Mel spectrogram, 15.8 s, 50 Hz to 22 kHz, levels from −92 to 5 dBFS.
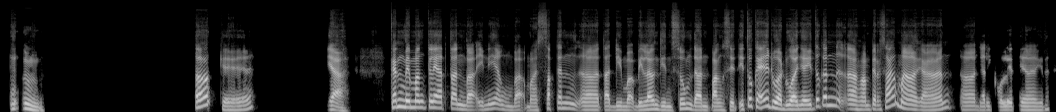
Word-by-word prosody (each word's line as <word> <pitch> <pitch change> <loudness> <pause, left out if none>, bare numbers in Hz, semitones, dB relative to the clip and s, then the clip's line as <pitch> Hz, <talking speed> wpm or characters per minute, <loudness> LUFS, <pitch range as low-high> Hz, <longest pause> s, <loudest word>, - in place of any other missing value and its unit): Mhm. 145 - 0 2.3
Oke. 150 - +1 1.1
Ya, - - +2 0.6
kan 225 +1 +4
memang 220 -1 +3
kelihatan, 190 -7 +2
Mbak, 135 -1 +1
ini 160 +6 -3
yang 145 -6 -6
Mbak - - -2
masak 125 +7 -5
kan, 190 0 -1 0.2
eee, 135 0 0
tadi 130 0 -1
Mbak 125 0 -1
bilang 145 +5 +2
dimsum 150 +6 -3
dan 125 -1 +2
pangsit, 125 0 -1
itu 155 - -2
kayaknya 265 - +4
dua-duanya 155 -4 +5
itu 160 +10 -2
kan, 295 - +3
eee, 160 -1 +1
hampir 145 +2 -1
sama 150 0 +2
kan, 135 +10 -1 0.2
eee, 135 0 -2
dari 125 +1 -5
kulitnya 65 - -3 0.2
gitu. 145 - -9
145 Hz, 120 wpm, -23 LUFS, 130-175 Hz, 2.3 s, dua-duanya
